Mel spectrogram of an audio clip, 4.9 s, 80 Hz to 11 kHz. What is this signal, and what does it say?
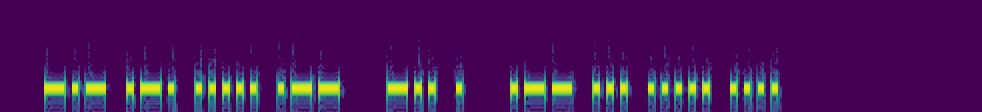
Morse code, heard as a keyed tone, about 36 wpm, 700 Hz. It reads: KR5W DE WS5H
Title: USA Callsign DE Callsign - 4 Characters - 35wpm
